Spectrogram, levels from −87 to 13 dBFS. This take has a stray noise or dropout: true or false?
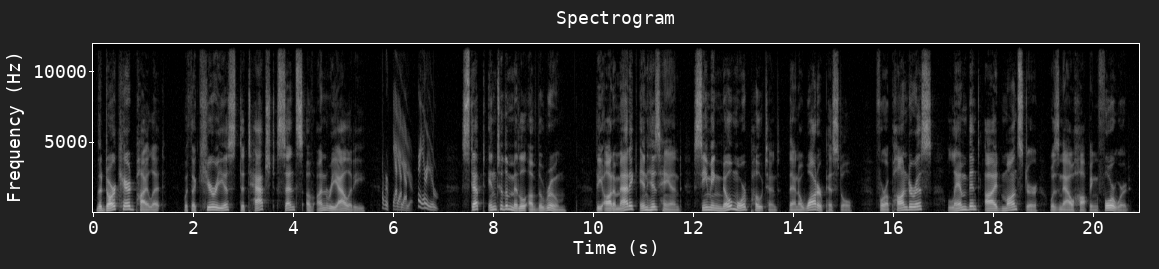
true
